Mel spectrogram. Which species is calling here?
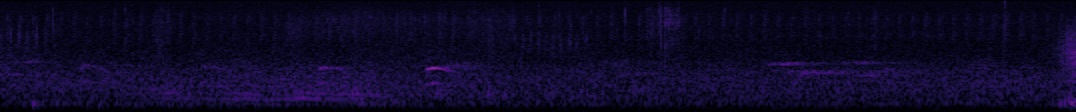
Albarracinia zapaterii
